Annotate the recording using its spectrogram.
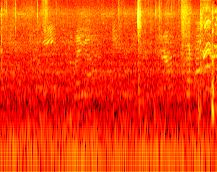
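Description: A motor vehicle's engine running with a steady low rumble, under faint voices.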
